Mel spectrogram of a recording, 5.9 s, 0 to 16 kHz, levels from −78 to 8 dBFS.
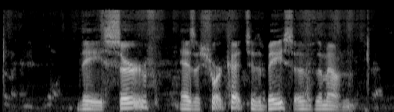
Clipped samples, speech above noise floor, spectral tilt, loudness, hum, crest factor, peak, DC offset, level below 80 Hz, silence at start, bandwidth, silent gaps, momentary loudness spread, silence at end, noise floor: under 0.1%; 31 dB; -4.5 dB/octave; -19 LUFS; none; 18 dB; -2 dBFS; under 0.1%; -56 dBFS; 0.05 s; 11.5 kHz; none; 20 LU; 0.25 s; -50 dBFS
